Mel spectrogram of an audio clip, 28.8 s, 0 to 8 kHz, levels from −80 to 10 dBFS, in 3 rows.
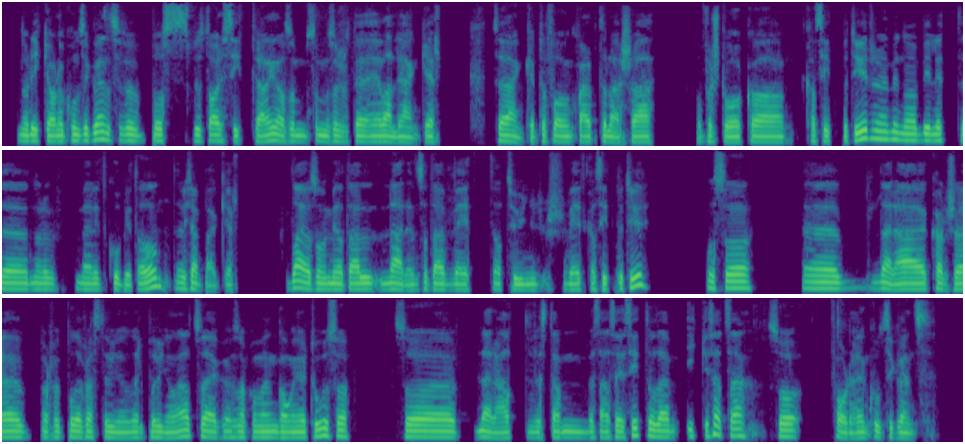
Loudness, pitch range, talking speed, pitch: -17 LUFS, 110-130 Hz, 240 wpm, 120 Hz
